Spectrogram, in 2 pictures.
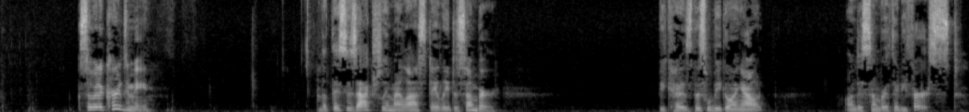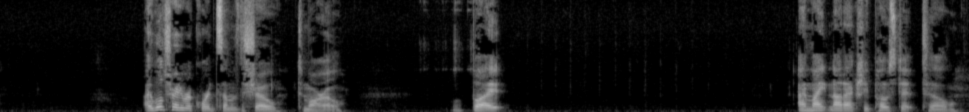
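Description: A young woman talks casually, close by, in short bursts with pauses.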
